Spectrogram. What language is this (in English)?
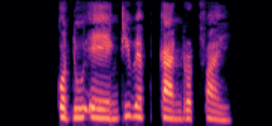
Thai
